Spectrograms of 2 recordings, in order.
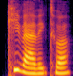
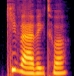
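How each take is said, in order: Both takes have the same delivery.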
